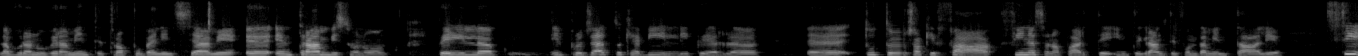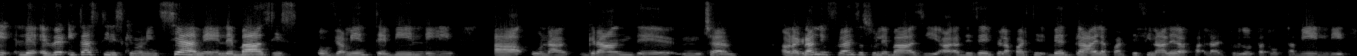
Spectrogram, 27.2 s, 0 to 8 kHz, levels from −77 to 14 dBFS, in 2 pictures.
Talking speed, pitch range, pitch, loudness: 135 wpm, 195-235 Hz, 215 Hz, -32 LUFS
